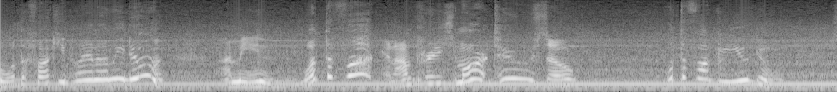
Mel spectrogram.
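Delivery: high, incredulous mock rant; indignant outburst. Pupil silently fumes at teacher, indignant. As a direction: replay the outrage at full pitch.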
